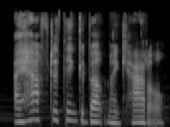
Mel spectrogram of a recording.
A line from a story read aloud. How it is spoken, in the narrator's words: replied the shepherd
